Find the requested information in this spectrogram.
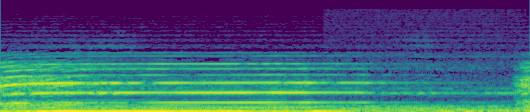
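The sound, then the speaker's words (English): A long, steady siren that sounds at sundown drones alone as a sustained, layered tone, holding almost unchanged for several seconds before shifting slightly at the very end. “That's just a siren. Well, it repeats that, but yeah, it's like a long one and it starts at sundown.”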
